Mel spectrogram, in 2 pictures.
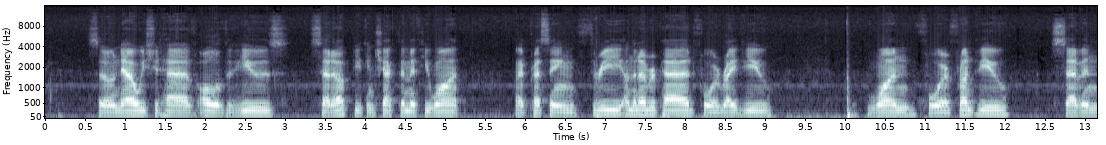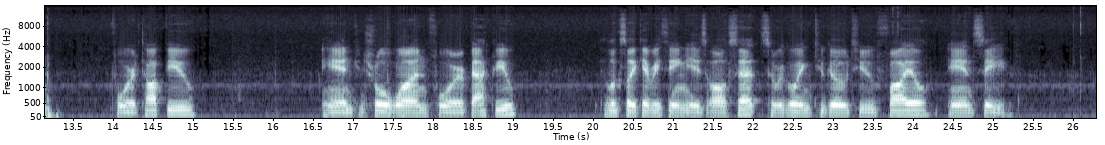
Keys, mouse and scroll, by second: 4.7 KP_3, 7.8 KP_1, 10.9 KP_7, 15.2 ctrl+KP_1, 16.4-18.4 middle drag, 21.5-24.1 drag.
